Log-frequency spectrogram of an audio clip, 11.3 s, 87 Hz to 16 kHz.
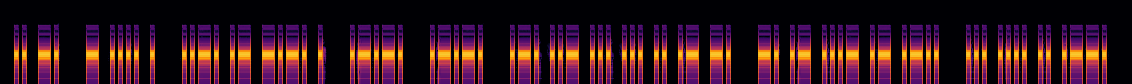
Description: Morse code, heard as a keyed tone, about 30 wpm, 550 Hz. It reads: IN THE FACE <AR> <AR> RUSSIAN NAVAL SHIP
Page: News Headlines in Morse Code at 30 WPM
